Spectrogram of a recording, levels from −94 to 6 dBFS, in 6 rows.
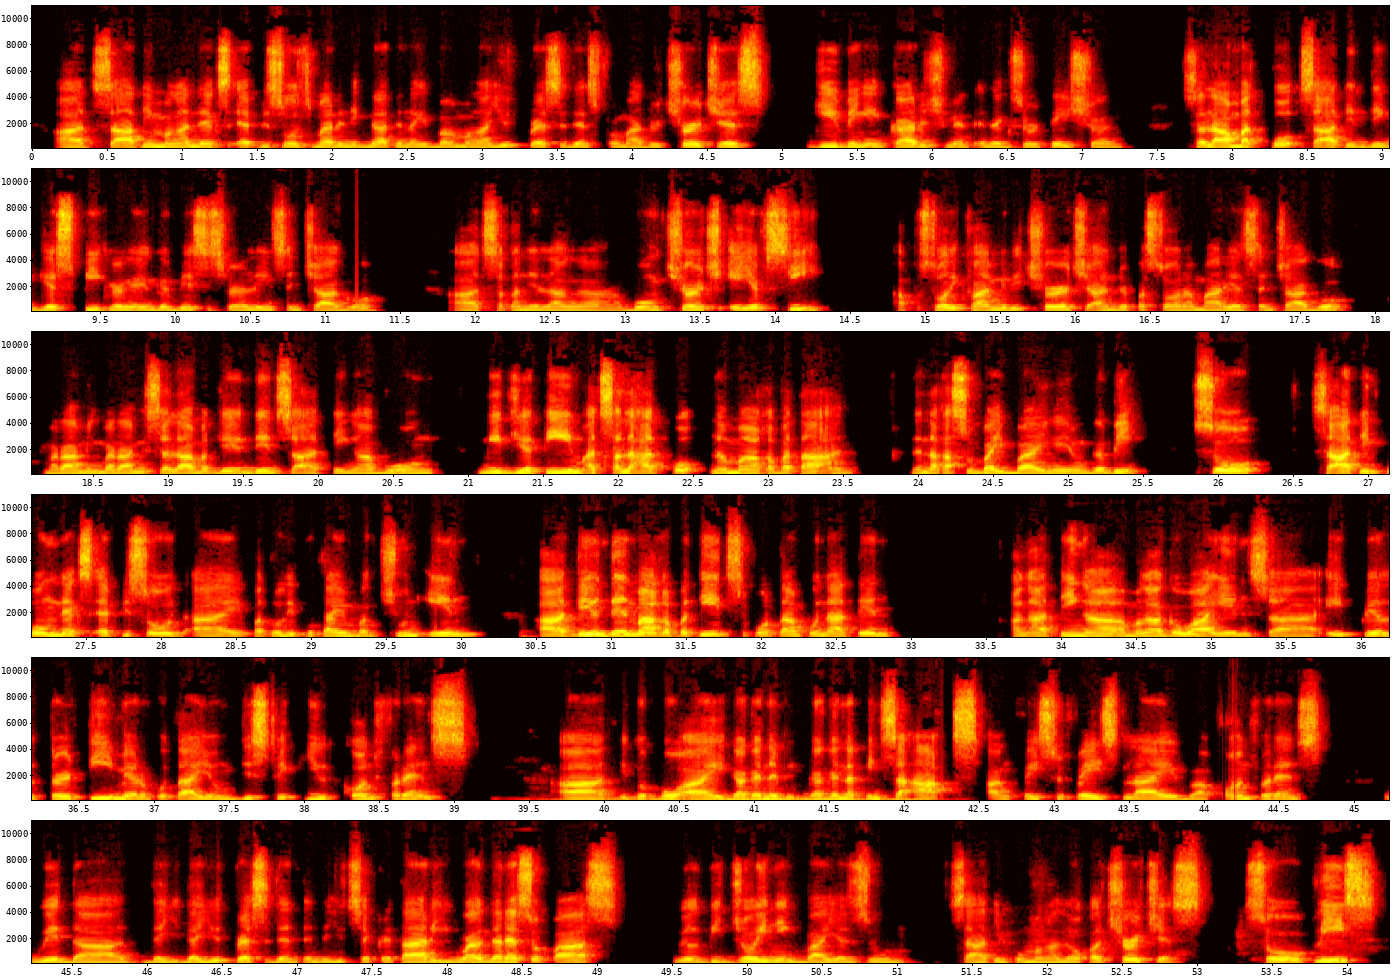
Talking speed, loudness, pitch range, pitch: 160 wpm, -24 LUFS, 110-125 Hz, 115 Hz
